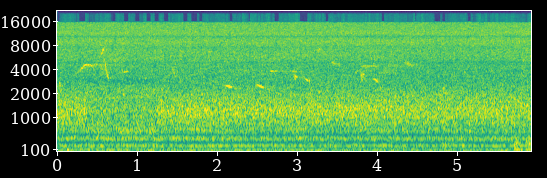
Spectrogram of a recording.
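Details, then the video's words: Honey bees of a swarm entering an empty hive in a driveway; a continuous, full-bodied buzzing hum with faint thin chirps of a small bird high above the drone. "Honey bee swarm moves into an empty hive in my driveway"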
